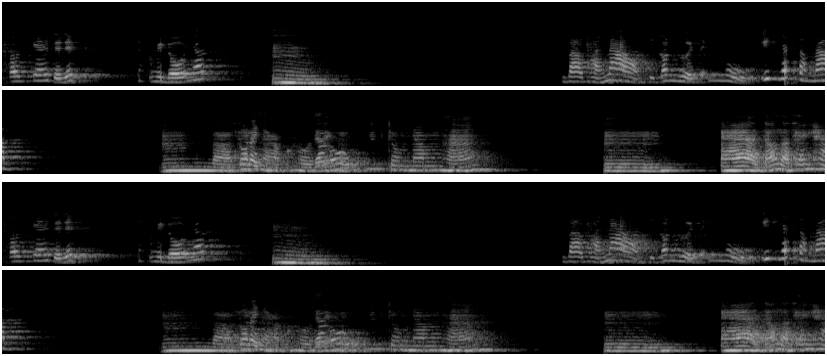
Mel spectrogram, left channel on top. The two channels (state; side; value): normal; both; correlation 0.84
